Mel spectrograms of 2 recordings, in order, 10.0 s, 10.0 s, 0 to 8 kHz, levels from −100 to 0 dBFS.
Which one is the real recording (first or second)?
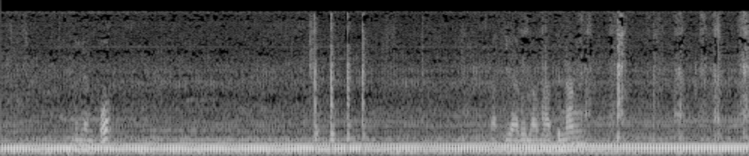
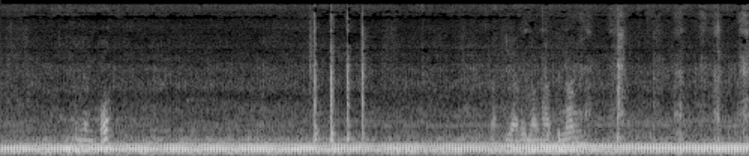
first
